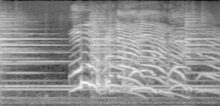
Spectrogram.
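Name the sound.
bell ringing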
